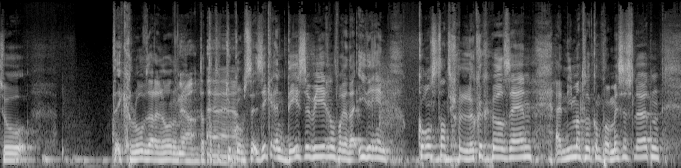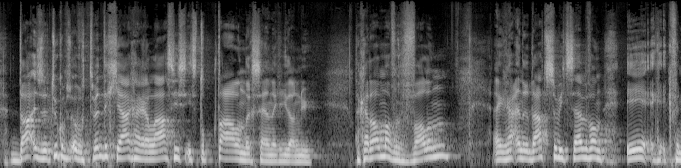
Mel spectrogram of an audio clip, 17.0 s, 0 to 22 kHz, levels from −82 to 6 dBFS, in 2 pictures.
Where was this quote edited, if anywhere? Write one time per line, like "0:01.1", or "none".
0:01.4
